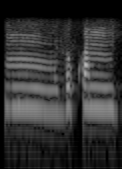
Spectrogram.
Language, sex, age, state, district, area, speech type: Odia, female, 45-60, Odisha, Angul, rural, conversation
